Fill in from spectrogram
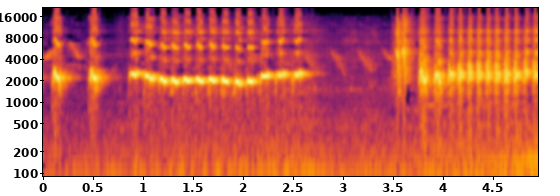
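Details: Greater green leafbird in open song, unloading learned material: two sharp notes, a long rapid run of clear whistled notes, a short silence, then a fast buzzy trill.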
